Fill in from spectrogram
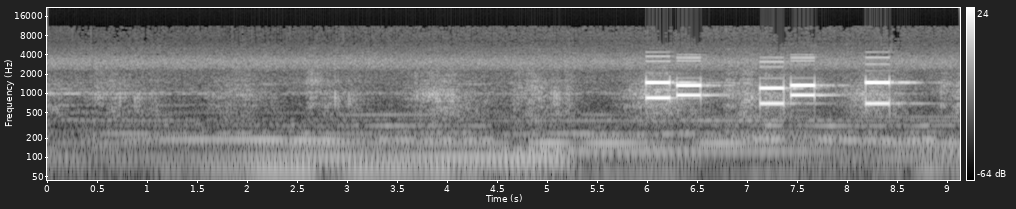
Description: DTMF, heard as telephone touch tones, dialled by hand, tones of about 240 ms, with room echo. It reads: 90 10 3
